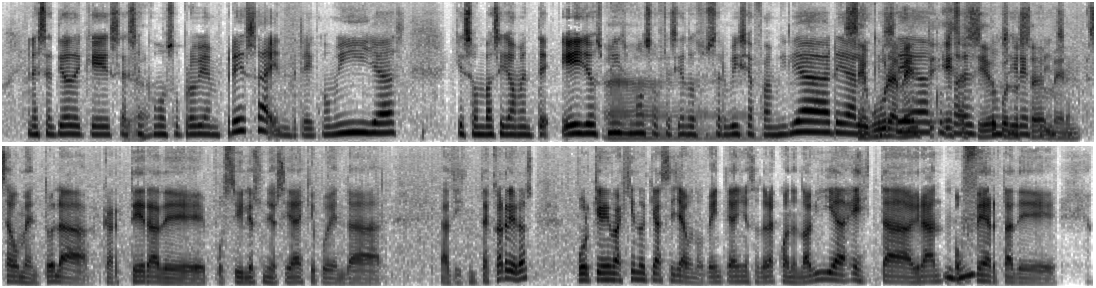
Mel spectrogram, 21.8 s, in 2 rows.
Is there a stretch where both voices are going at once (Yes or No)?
Yes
